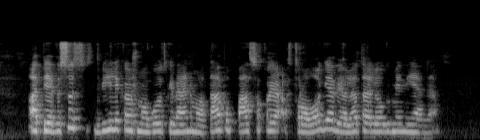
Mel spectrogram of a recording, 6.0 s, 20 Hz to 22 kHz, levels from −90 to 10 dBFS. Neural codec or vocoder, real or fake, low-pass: vocoder, 24 kHz, 100 mel bands, Vocos; fake; 7.2 kHz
